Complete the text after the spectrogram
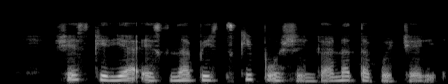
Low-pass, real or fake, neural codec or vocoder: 7.2 kHz; real; none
